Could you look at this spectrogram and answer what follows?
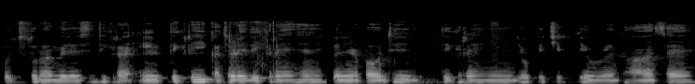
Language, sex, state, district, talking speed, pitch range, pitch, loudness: Hindi, male, Bihar, Supaul, 205 wpm, 95-100 Hz, 100 Hz, -32 LUFS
